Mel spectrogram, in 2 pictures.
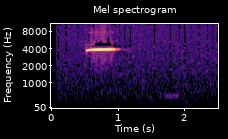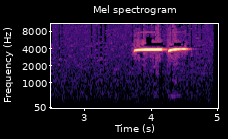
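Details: Purple-throated euphonia (Euphonia chlorotica) singing in the wild: a single high, clear whistle, then a quick pair of whistles about three seconds later, in a quiet setting.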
